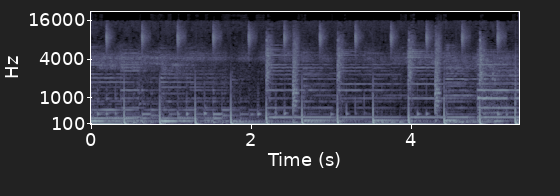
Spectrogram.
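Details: Electronic music with a steady beat, deep bass and repeated percussive hits, and no animal voices.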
